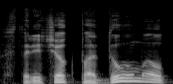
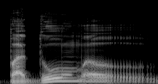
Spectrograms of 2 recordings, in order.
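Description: First: Said in the usual way. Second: Drawn-out, pondering; slow thoughtful repeat. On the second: A narrator's reading. Narrator lingers on the old man's thinking, slow. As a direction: stretch the word as if thinking.

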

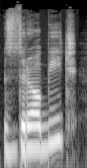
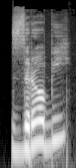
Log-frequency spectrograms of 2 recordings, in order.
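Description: First: "zrobić" with the final ć clearly sounded; full ending. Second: "zrobi" without the final ć; clipped ending. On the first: Diction coach showing the careful form, final ć pronounced in "zrobić". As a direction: finish "zrobić" on an audible ć. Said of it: "zrobi zamiast zrobić". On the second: Diction coach demonstrating a cut ending, final ć dropped in "zrobi". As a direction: end "zrobi" on the bare vowel i. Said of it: "Ucinanie końcówek wyrazów to norma". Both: Shown as a demonstration.

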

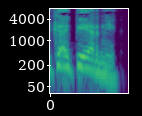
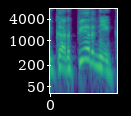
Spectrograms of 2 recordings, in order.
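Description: First: "Коперник" as ka-PER-nik; corrected pronunciation. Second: "Коперник" garbled as "Карперник"; muddled name. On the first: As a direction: say "Коперник" cleanly, no r before the p. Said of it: "сказал Тайницкий". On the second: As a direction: put a stray r in "Коперник": kar-PER-nik. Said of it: "не понял поручик". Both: A narrator's reading.

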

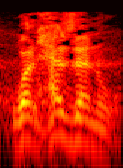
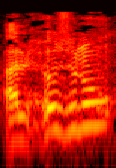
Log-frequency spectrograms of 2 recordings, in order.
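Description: First: والحزن said wal-hazanu, a after both h and z; والحزن as ha-za-nu after the article; second variant vowelling. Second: الحزن said al-huznu, u then no vowel on the z; الحزن as huz-nu after the article; first variant vowelling. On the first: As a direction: open both syllables of والحزن with short a. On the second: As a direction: close the first syllable of الحزن on z. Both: Shown as a demonstration. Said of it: "لغتان في الكلمة".

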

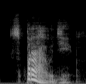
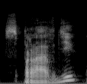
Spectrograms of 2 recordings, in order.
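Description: First: «Справді» as a firm statement, falling at the end; «Справді» said as a settled answer, no question; confirming. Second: «Справді?» with a rising, questioning end; «Справді?» as a doubting question, rising at the end. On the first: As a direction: confirm «Справді», peaking early then dropping. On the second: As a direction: ask «Справді?», lifting the last syllable. Surprised question, then the confirming answer. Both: Acted.

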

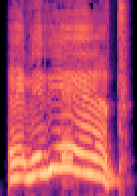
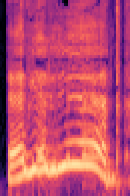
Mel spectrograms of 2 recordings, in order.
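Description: First: Desperate cry. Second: A long, high howled cry; howled name. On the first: Mother screams for drowning son. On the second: Mother howling for her seized boy, long high wail. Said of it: "взвыла Матрона". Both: Acted.

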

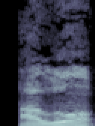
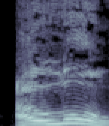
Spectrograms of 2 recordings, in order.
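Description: First: A firm, louder hello into the phone; raised-voice hello; repeated phone hello. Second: Loud, high shout into the phone; full-voiced, raised-pitch telephone shout. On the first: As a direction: call "Алло" down the line, not yet shouting. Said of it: "повторил я". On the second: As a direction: yell "Алло" down a bad line. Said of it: "уже кричал я". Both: A narrator's reading.

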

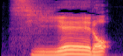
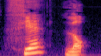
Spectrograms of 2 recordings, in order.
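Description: First: シエロ stretched apart, si-eee-ro; wrong, split vowels. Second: シエロ as two syllables, sie-lo; correct two beats. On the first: Teacher warns against this, シエロ with vowels separated. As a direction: pull the i and e of シエロ into separate drawn-out beats. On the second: Teacher models the word for sky, シエロ in two beats. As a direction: glide "ie" together in シエロ, then a separate lo. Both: Shown as a demonstration. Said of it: "決してシエロではありませんよ".

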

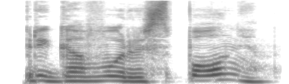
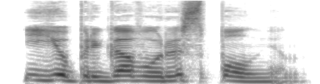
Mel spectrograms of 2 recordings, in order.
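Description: First: Quiet shocked question, softer; stunned disbelief. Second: Said in the usual way. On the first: Acted. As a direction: echo it back in numb shock. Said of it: "echoed in disbelief".

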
